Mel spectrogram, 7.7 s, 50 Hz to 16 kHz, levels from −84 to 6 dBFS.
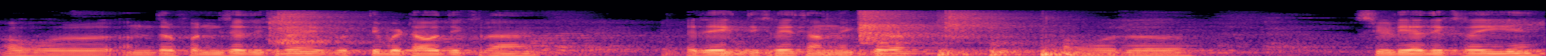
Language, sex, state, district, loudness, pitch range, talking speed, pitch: Hindi, male, Chhattisgarh, Bilaspur, -16 LUFS, 105-115 Hz, 195 wpm, 110 Hz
